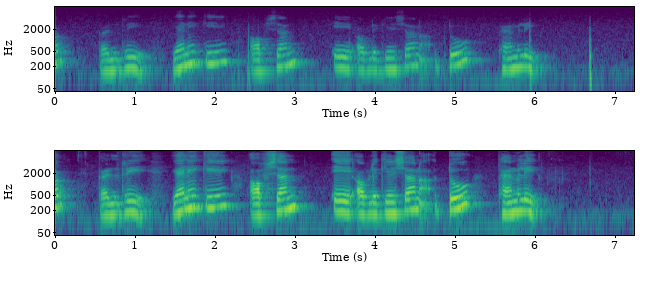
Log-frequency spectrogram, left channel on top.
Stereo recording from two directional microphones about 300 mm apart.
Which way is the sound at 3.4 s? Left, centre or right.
Right.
